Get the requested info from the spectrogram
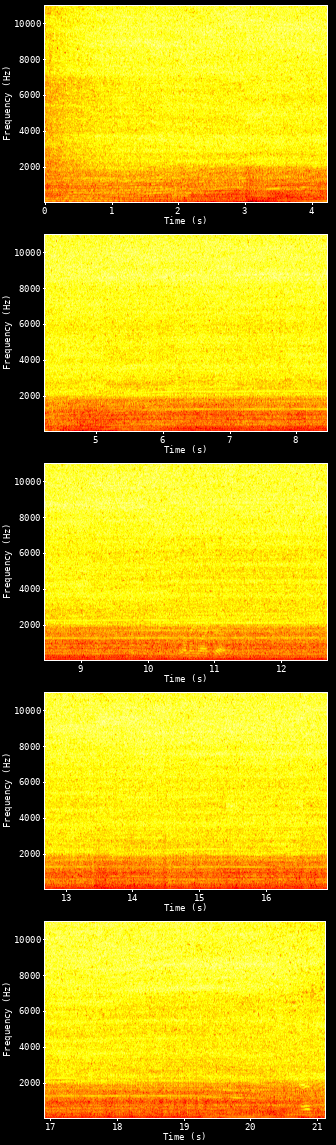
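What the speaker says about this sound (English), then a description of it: "So just take it over the grinder and just a very light grind." Bench grinder lightly beveling the edges of metal weld-in inserts, a loud continuous whine and grinding roar throughout, steady and close, with a low hum beneath.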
